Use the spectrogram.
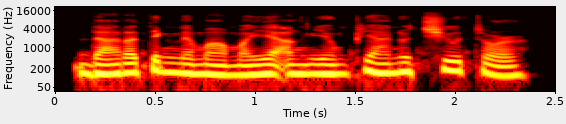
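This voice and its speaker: A woman's voice: extremely low pitch, fairly even intonation, normal speed, warm tone, smooth, no echo, studio quality, pitched below the performer's own voice. A Filipino woman voicing a cold, elegant elderly grandmother and matriarch who speaks sweetly but with authority, in a narrated story. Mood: sweetly commanding.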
